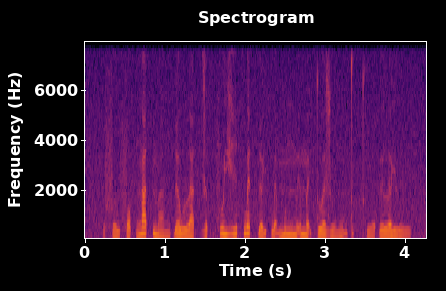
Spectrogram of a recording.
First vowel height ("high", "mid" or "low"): mid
